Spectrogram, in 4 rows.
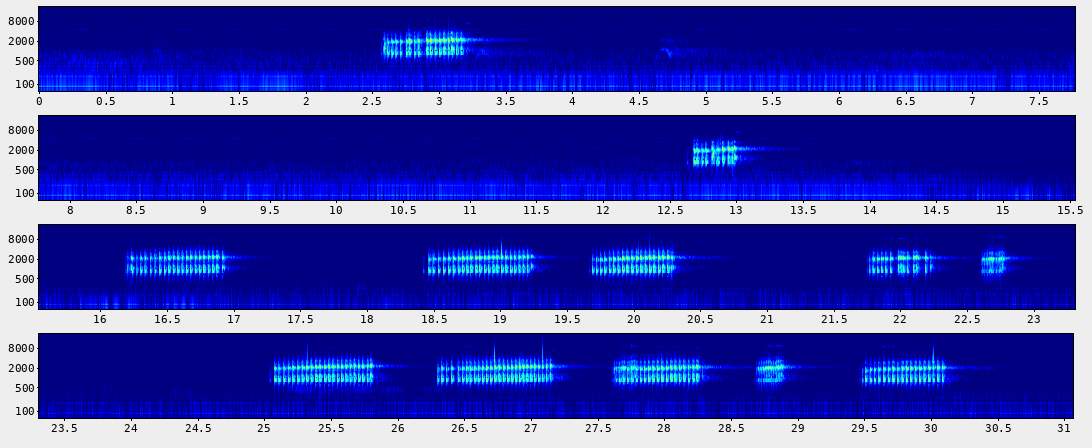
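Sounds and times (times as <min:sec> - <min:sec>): frog croaking: 0:02.4 - 0:03.8, 0:12.6 - 0:13.4, 0:16.2 - 0:17.2, 0:18.4 - 0:20.6, 0:21.8 - 0:23.1, 0:25.0 - 0:30.5.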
